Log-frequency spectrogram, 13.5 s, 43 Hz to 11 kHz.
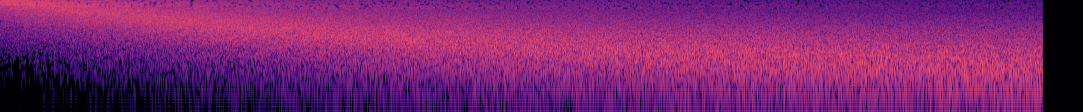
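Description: White-noise downlifter from FL Studio's 3x Osc set to noise, run through a resonant band-pass filter whose cutoff is automated slowly downward: a bright hiss that sinks to a duller, lower wash while easing in level, then cuts off suddenly near the end.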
